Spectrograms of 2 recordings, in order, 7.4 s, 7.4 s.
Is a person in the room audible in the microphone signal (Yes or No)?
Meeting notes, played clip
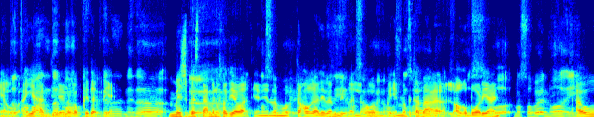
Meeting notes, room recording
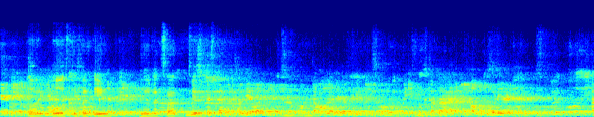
Yes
